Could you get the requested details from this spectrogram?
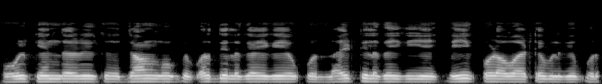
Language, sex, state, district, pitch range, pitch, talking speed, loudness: Hindi, male, Rajasthan, Bikaner, 125-135 Hz, 130 Hz, 210 wpm, -14 LUFS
